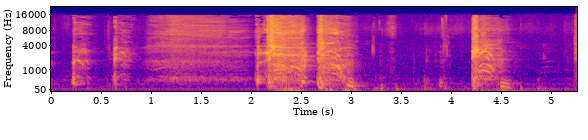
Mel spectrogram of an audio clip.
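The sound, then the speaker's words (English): A person chokes and coughs on sparkling water: a few short, harsh coughs, a raspy breath, then loud sputtering bursts and one last hacking cough. The coughing is irregular and strained, with no talking. “I'm choking on my sparkling water.”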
